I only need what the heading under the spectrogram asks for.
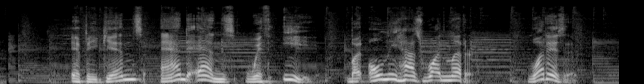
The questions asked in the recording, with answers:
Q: What is it?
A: The right answer is an envelope.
